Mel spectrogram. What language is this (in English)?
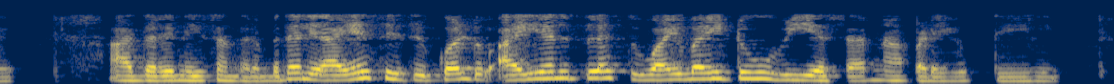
Kannada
